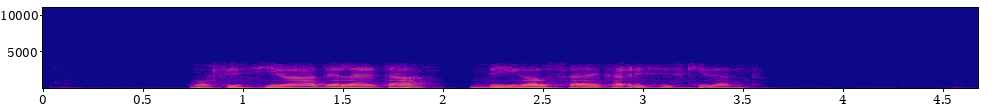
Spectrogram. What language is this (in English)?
Basque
